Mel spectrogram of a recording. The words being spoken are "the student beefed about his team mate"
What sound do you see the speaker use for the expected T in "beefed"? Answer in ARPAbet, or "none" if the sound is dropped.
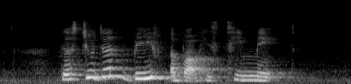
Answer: none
